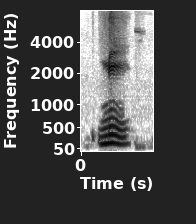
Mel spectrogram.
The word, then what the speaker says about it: know: KNG তে কিছু word আছে, এখানে কে সাইলেন্ট থাকে দেখি, যেমন নি, নি, এন, KN নি, নির উচ্চারণ, এটা উচ্চারণ করো তোমরা, KNE এটা উচ্চারণ করো, এটা উচ্চারণ করলে নি উচ্চারণটা আসবে।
